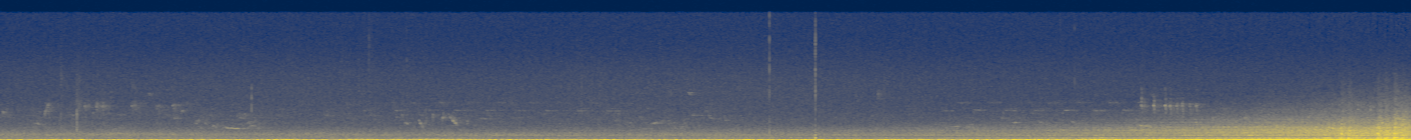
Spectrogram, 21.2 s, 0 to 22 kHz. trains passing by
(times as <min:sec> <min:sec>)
0:12.8 0:21.1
